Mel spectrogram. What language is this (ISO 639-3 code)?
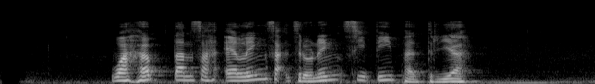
jav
